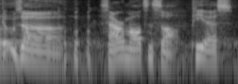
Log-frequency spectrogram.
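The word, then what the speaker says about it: Gose: It's apparently, according to the pronunciation stressed in his comment and response, Goza.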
